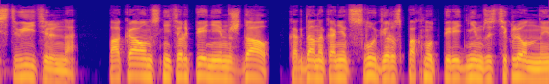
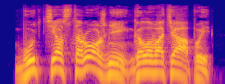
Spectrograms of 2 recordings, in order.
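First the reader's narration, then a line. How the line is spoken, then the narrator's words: Shouted. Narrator (Russian): крикнул Джакомон своим слугам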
